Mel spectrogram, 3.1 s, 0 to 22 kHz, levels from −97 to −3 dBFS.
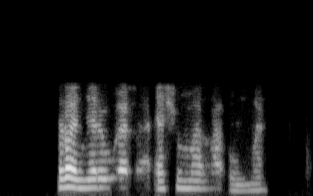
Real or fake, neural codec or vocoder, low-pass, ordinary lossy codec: fake; codec, 16 kHz, 4 kbps, FreqCodec, smaller model; 3.6 kHz; Opus, 16 kbps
